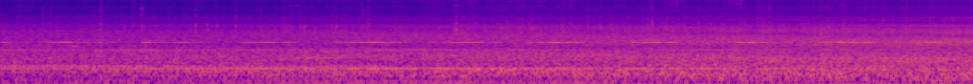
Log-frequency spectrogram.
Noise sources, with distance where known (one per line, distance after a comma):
engine of unclear size
reverse beeper, far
